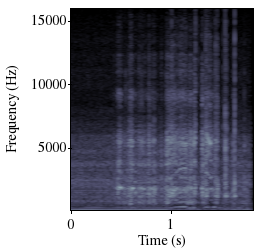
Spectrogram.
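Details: Traxxas X-Maxx after ESC fault was fixed, bench test with green ESC light and no fault lights: short servo buzz bursts and quick rising motor whir over steady electronic hum; steering and drive respond normally.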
